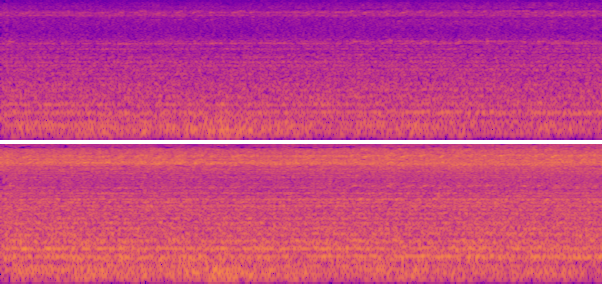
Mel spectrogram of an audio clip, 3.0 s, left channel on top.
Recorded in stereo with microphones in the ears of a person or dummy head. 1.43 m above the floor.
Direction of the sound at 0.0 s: 45° right (ahead or behind).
